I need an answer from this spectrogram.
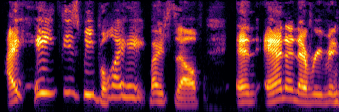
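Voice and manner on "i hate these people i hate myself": much higher, squealing mock panic; mock self-horror. Retelling her own horrified realization as a high squeal. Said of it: "it was like this whole".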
